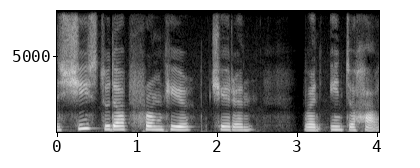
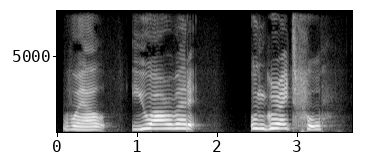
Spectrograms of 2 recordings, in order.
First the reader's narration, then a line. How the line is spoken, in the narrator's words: said the young student, angrily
